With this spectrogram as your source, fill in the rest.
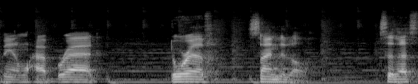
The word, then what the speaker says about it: Dourif: And Brad Dourif, I think that's how you say his name, right? Dourif.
